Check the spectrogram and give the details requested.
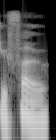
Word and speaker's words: UFO: UFO (pronounced Yoo foe) for short.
